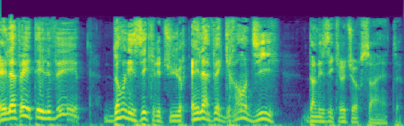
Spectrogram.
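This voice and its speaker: A man speaks at medium pitch and a moderate pace, with vocal fry. His pitch swings very widely. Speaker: radio Bible teacher. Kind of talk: radio Bible study talk.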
